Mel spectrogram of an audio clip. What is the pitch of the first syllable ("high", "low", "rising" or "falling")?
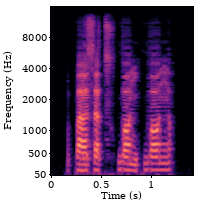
rising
